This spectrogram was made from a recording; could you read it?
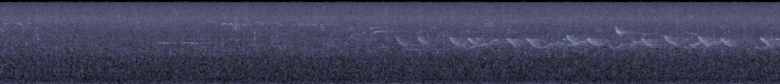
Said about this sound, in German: Und wenn man genau gehört hat, dann hat man gehört, ein Bächli rauschen.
